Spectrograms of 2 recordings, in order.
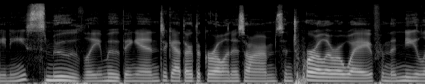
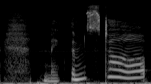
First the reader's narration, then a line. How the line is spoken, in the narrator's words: she whimpered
